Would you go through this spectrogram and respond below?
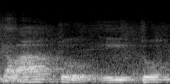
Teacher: Infatti se andiamo a guardare la cartina vediamo che per esempio nel territorio reggino la doppia L passa a doppia D capominale come nel siciliano standard, possiamo dire, quindi cavattu, iddu, quindi anche a palmi.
